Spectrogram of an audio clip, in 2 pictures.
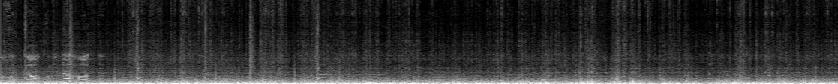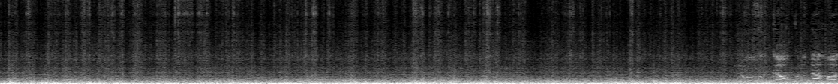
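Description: Tyres rumble over rough paving stones.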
